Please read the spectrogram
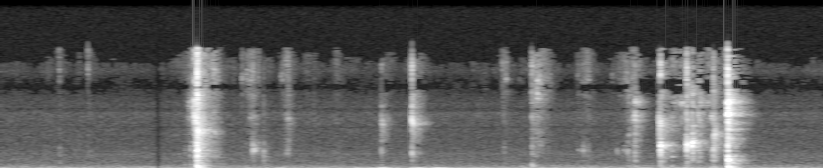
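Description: Scattered small clicks and taps from handling liquid lipstick tubes and their applicator wands as they are opened and dabbed on a glass plate. The loudest click comes about one and a half seconds in, and a quick run of clicks comes near the end, over near silence.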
